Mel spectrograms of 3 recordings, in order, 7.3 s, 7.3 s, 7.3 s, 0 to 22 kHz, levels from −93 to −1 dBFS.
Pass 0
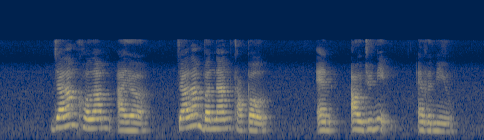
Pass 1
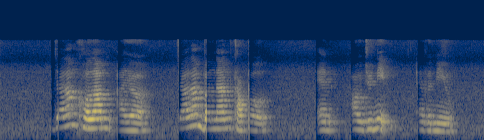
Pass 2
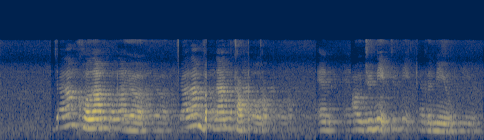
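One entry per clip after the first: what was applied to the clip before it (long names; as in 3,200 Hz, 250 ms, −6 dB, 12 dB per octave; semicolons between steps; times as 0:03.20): volume swells 477 ms; upward compression, threshold −54 dBFS; level +5 dB
repeating echo 378 ms, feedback 29%, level −12 dB; on a send at −12.5 dB: convolution reverb RT60 1.3 s, pre-delay 65 ms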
